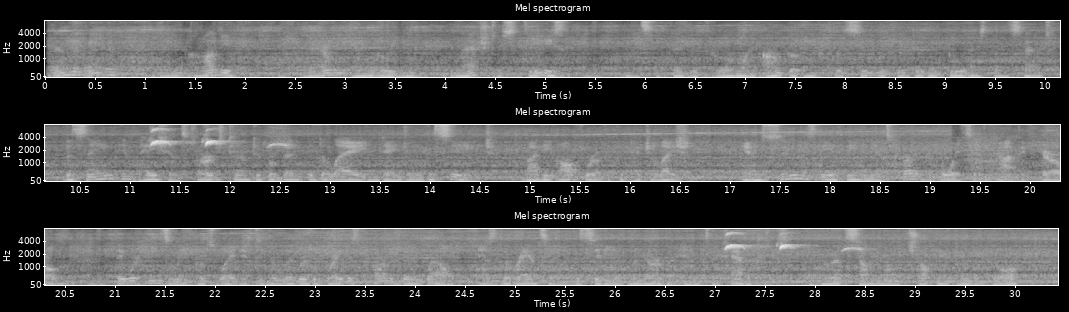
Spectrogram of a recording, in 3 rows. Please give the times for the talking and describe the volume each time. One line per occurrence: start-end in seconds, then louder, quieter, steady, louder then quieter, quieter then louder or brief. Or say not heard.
0.1-30.4 steady.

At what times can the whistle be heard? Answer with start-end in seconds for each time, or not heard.
11.2-12.6, 27.1-28.5.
